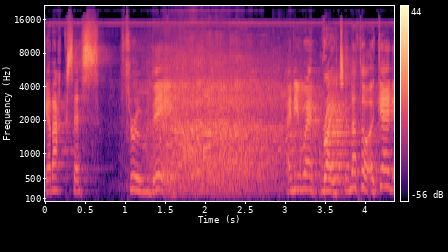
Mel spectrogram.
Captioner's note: audience laughing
